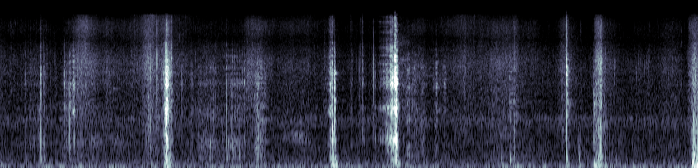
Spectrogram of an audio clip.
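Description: A shovel blade chopping into grassy soil: about five sharp, separate strikes, the loudest about three seconds in.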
